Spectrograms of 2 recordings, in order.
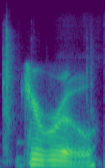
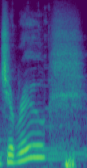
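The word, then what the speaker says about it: Giroux: Henry Jaru. G I O U R O U X. Oh, I can't spell it.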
